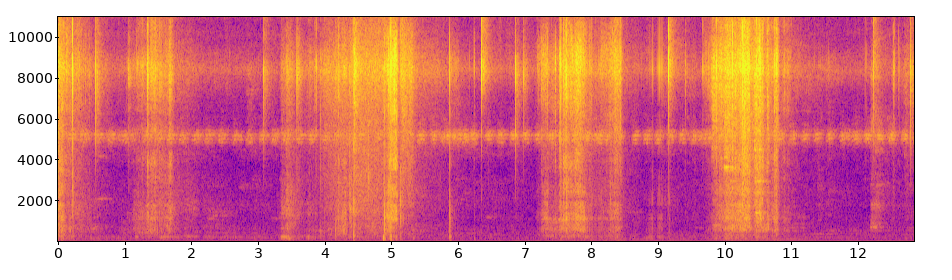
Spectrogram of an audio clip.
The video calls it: Clicking Click Beetle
